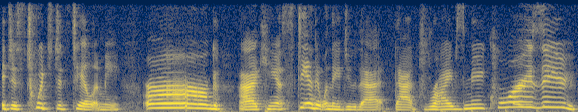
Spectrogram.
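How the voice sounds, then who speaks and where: A woman voicing an excitable male dog who rants indignantly about squirrels, reading a children's book aloud. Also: a little high, unhurried, few pauses. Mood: furious.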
